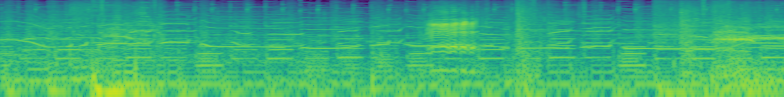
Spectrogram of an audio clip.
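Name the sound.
goat bleating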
